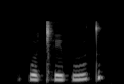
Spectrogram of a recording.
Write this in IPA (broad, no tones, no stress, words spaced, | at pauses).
poǀʰeput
